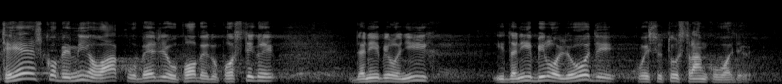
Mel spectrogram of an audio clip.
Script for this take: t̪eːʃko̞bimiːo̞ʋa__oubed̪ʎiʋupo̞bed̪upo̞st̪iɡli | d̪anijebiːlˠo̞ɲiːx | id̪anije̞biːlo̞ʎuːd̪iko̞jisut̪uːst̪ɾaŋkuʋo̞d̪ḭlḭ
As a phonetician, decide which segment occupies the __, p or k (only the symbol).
k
